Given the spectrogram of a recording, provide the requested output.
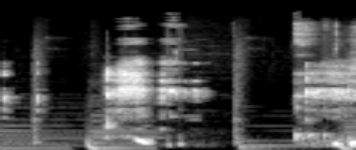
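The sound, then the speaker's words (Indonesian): A few harsh coughs from a person who has been drinking Coca-Cola come in short bursts with brief pauses between them, loud and raspy, with no talking around them. “Acara ini disponsori Coca-Cola yang menyebabkan aku batuk.”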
